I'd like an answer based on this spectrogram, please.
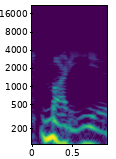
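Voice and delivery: said with disdain. Showing how the name gets said, only as Marty U, said with disdain. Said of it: "Said with disdain".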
